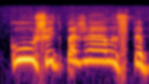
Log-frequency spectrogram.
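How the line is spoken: Squeaky voice from above. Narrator (Russian): пропищала где-то наверху Кайса

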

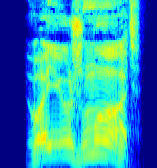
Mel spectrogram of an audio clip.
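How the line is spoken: Howled. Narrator (Russian): взвыл

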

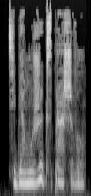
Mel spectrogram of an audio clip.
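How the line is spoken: Conspiratorial whisper. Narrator (Russian): С видом матерой заговорщицы шепнула

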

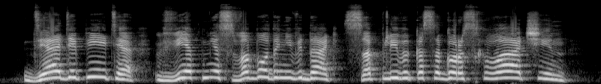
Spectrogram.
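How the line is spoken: Shouting from afar. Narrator (Russian): Еще издали кричал Петров

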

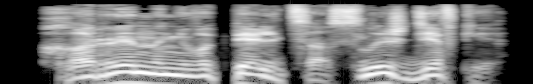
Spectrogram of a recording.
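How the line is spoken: Angry mutter. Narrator (Russian): зло буркнул Глиста

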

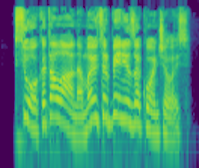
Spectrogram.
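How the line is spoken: Sharp. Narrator (Russian): резко сказал Вольпе

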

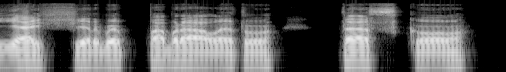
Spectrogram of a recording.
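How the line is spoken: Sleepy mutter. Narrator (Russian): сонно пробормотал он

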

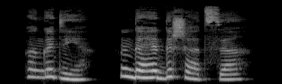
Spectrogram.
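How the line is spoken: Said quietly. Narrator (Russian): тихо сказала я

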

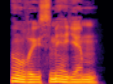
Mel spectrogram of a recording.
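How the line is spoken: Sad reply. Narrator (Russian): грустно ответила Улла

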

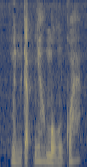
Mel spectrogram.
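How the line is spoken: Soft murmur against chest. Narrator (Vietnamese): Nàng nói khẽ trên ngực Tuấn

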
